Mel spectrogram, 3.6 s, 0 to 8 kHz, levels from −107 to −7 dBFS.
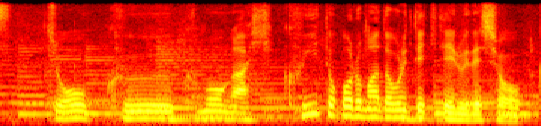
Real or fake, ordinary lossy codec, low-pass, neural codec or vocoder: real; none; 7.2 kHz; none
